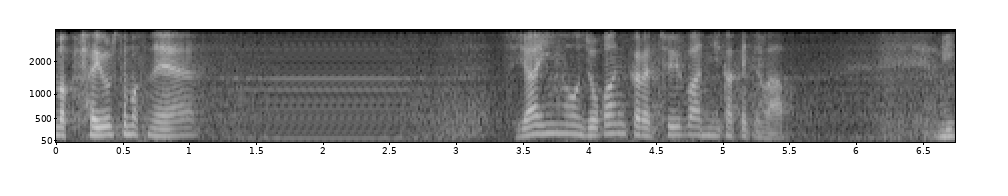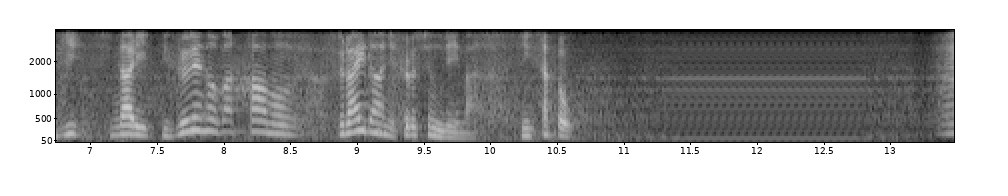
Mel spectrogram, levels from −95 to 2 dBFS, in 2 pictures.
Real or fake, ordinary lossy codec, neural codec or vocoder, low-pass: fake; none; codec, 16 kHz, about 1 kbps, DyCAST, with the encoder's durations; 3.6 kHz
